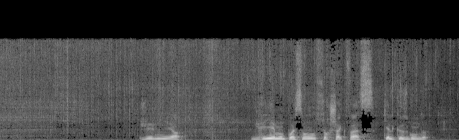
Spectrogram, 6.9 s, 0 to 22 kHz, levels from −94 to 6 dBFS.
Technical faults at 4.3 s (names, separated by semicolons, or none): none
